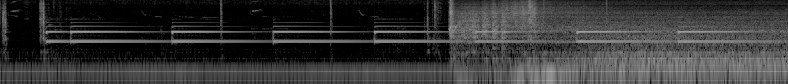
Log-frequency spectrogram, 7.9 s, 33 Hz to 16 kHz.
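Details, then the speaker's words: 1997 Ford Crown Victoria P71 with V8, just bought from an elderly couple, starting up: a dash chime repeats about once a second, then the engine catches at once and settles into a steady, even idle; it purrs and runs perfectly. "Listen to that thing purr. It runs perfect."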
